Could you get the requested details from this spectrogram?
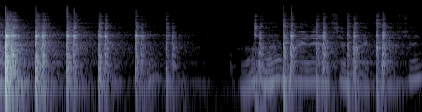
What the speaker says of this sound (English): I'm not quite sure which hammer to use.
